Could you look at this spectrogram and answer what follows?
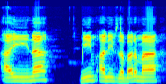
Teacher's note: الف سے پہلے زبر ہے، حروف مدہ الف ہے، ایک الف کے برابر کھینچنا ہے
